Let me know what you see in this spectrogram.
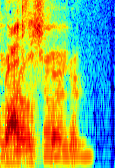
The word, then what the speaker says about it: Roethlisberger: Roethlisberger.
